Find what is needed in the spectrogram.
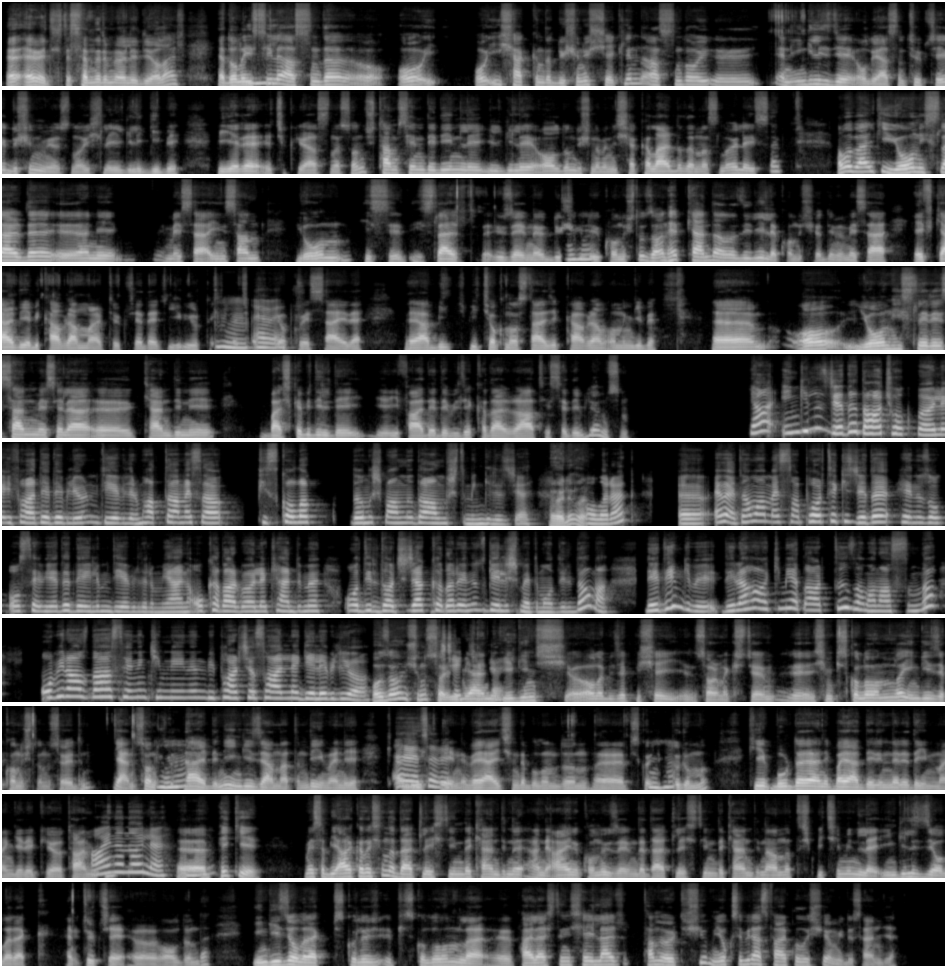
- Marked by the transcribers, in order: other background noise; tapping
- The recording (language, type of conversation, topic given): Turkish, podcast, Dil, kimlik oluşumunda ne kadar rol oynar?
